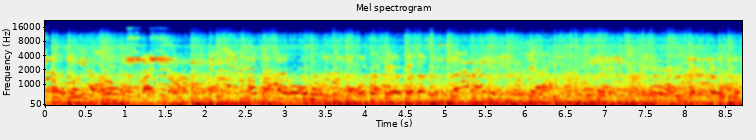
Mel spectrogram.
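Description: A woman talking into a handheld microphone over a steady low rumble of street traffic and background chatter.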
